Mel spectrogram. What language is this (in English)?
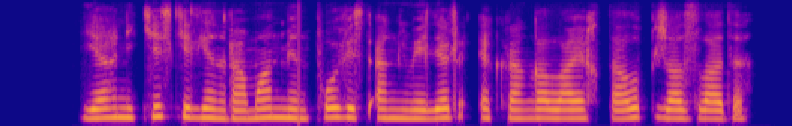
Kazakh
